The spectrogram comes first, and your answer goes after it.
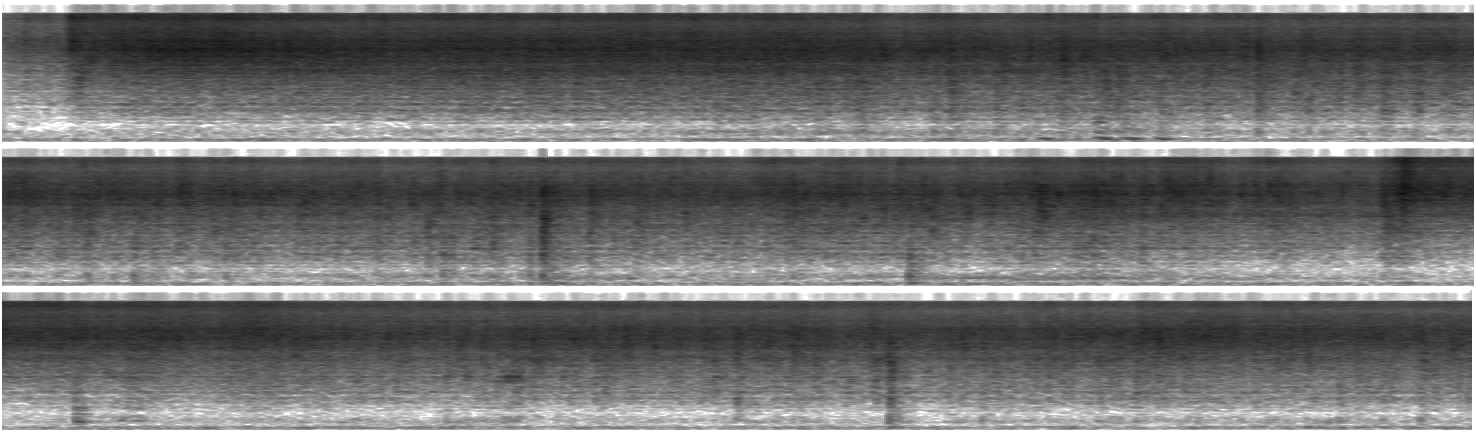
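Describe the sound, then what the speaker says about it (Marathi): Fish frying in hot oil makes a loud, dense, continuous hissing sizzle that stays close and steady throughout, with only a few faint clicks and thin crackles rising above it. "तर आता आपण फ्राय बनवणार आहे."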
